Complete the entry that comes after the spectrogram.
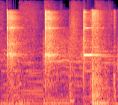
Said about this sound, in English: tapping the ring gear down.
